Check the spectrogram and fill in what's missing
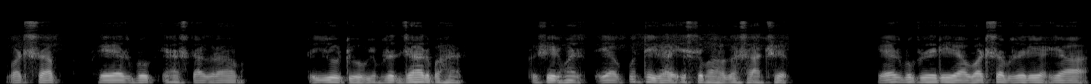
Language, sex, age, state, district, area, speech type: Kashmiri, male, 18-30, Jammu and Kashmir, Budgam, rural, spontaneous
